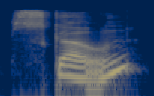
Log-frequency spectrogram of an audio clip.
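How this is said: The vowel rhymes with bone, middle-country style.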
